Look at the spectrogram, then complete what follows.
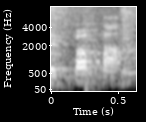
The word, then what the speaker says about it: papa: 妈妈给我们啊，马铃薯，en español， este papa，爸爸，其实马铃薯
